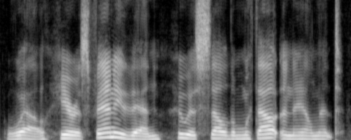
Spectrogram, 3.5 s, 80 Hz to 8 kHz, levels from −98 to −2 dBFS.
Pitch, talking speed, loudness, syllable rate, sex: 195 Hz, 190 wpm, -14 LUFS, 4.9 syllables/s, female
